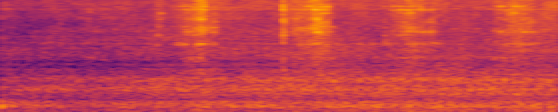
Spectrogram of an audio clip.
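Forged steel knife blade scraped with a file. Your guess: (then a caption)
Hardened. A file is scraped across a heat-treated, forged steel knife blade to check its hardness. It gives a steady rasping scrape with a high-pitched ring and bright streaks of sound. The high-pitched tone shows the blade is hardened enough for its purpose.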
